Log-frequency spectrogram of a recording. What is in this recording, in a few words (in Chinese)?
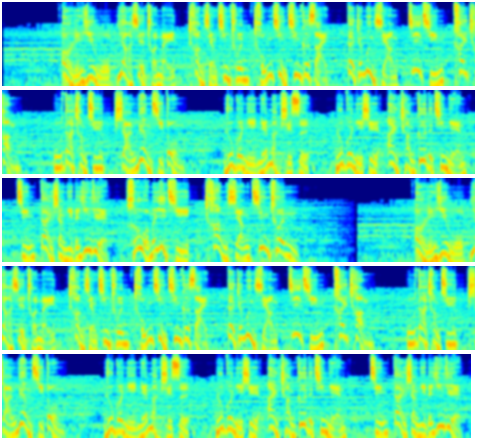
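国语 男声 广告（大气 厚重） 激情激昂 大气浑厚磁性 科技感 积极向上; 广告-青歌赛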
